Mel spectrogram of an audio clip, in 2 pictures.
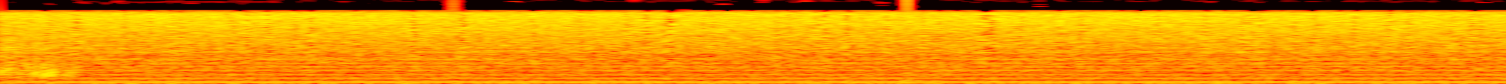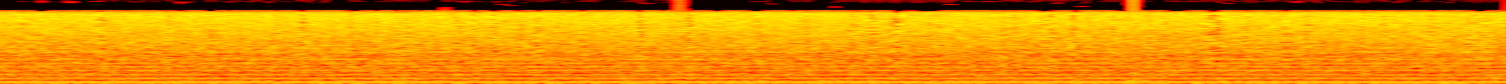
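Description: Steady hiss with a low buzzing hum, the noise floor of a VHS tape transfer. At the very start the fading tail of a splat sound dies away.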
